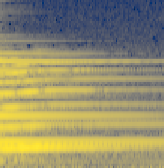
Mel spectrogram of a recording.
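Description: Electric guitar, a Fender Stratocaster played through an amp: the last notes of a phrase, struck just before, ringing on and fading out steadily.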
